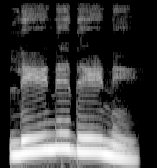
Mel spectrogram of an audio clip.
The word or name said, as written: ಲೇಣೆದೇಣೆ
